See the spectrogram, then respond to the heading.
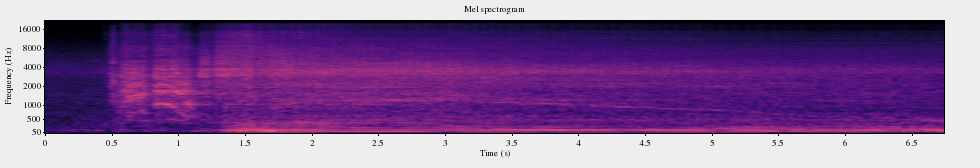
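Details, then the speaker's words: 1993 Honda Prelude, 5-speed manual, 223,000 miles, first start after sitting two years, jump-started: fires and settles into a steady idle with no knocks or misses, but slightly high rpm; possible causes suspected: clogged EGR, bad plugs, bad fuel. "I like the sound of that. That sounds really good. RPMs are kind of high."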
